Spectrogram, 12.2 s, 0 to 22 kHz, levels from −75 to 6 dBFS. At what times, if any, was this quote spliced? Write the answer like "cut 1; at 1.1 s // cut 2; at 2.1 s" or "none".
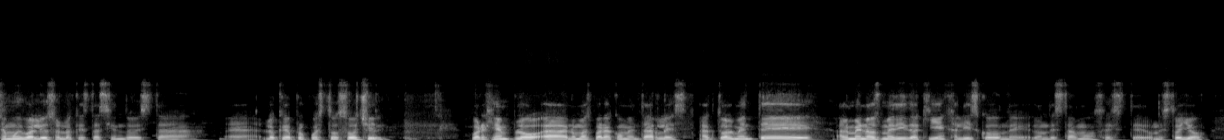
cut 1; at 6.9 s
